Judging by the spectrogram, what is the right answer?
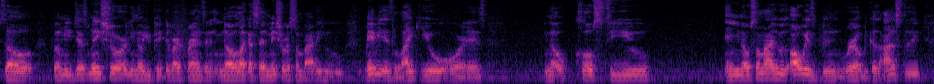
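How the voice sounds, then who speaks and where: Noticeable background noise sits behind a man of medium pitch speaking with fairly even intonation. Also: moderate pace. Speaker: youtuber giving advice. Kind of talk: casual vlog monologue. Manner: halting, many fillers and restarts.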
